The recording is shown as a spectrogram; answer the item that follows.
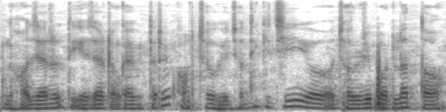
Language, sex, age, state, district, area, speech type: Odia, male, 45-60, Odisha, Kendujhar, urban, spontaneous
